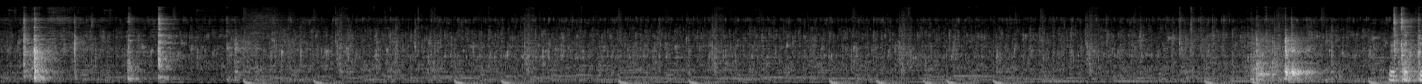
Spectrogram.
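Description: A spatula stirs and scrapes chicken gravy, just dusted with pepper powder, in a pan, giving repeated low knocks under a soft sizzle, with louder scraping near the end.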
